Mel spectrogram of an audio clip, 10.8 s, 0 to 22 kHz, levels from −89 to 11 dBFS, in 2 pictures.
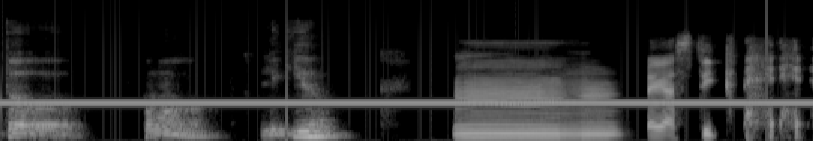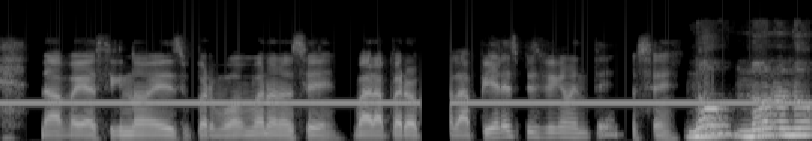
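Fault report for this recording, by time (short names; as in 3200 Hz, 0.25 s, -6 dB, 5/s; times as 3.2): crackle 10/s -36 dBFS
tone 1100 Hz -32 dBFS
1.91 pop -18 dBFS
5.11 pop -10 dBFS
8.22–8.42 gap 0.203 s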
